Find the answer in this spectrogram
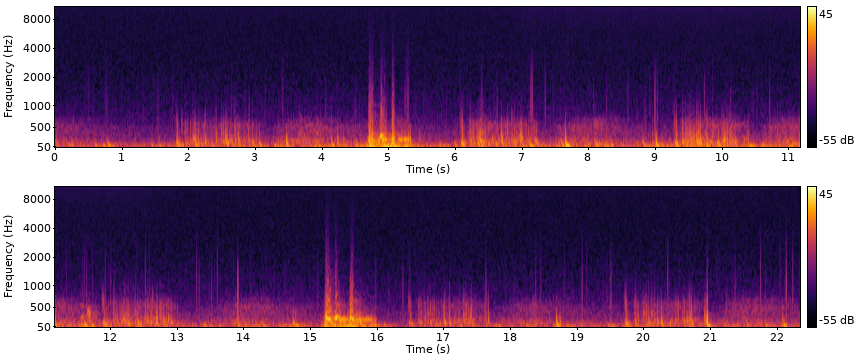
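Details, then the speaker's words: Lung auscultation teaching recording through a stethoscope: fine, uniform crackling bursts only at the height of each inhalation, unchanged by coughing, crepitation. "только на высоте вдоха однотипный и не меняется при покашливании тоже выслушиваем крепиться"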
